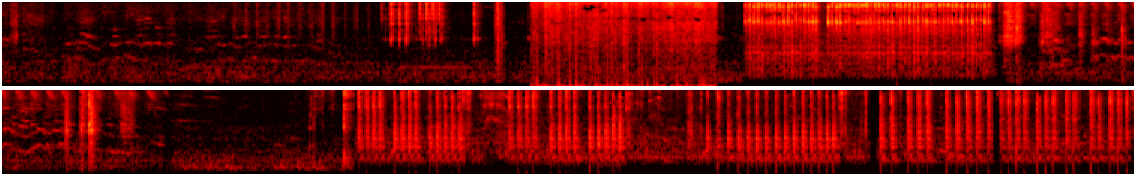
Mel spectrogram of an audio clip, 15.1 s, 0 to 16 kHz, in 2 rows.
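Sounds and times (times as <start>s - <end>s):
metal parts grinding and squeaking: 5.0s - 8.7s.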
